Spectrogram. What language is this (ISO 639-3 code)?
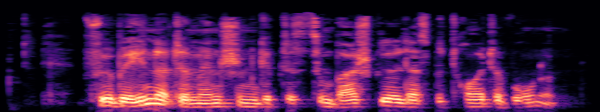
deu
